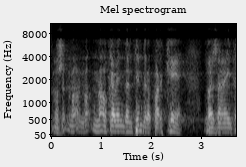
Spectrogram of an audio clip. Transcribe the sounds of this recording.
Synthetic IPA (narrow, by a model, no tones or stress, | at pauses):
nɔsnɔnɔnɔkavɛnd̪ant̪end̪əɾəpəɾkɛ | bazajt̪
